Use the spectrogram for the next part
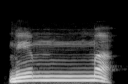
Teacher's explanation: bighunnah hai mimma ini adalah guna bab ada huruf mim ditasydid membacanya harus didengungkan antara dua sampai dengan tiga harokat jadi cara membacanya mimma harus keluar dulu dengung dari rongga hidung · ditasydid membacanya harus didengungkan antara dua sampai dengan tiga harokat jadi cara membacanya mimma harus keluar dulu dengung dari rongga hidung kita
